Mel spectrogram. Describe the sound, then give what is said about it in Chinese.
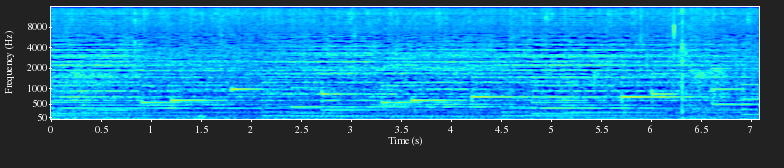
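Steady rain hisses continuously throughout, soft and evenly spread, with gentle sustained musical tones playing underneath. No one speaks. “说话声音跟蚊子一样，雨声都比你说话声音大。”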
